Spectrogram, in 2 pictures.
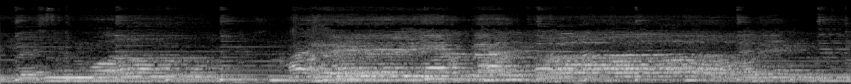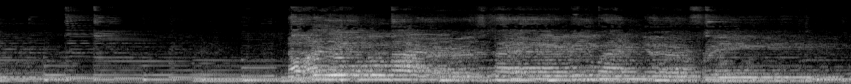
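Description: Several voices singing an Irish ballad together over strummed acoustic guitars.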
